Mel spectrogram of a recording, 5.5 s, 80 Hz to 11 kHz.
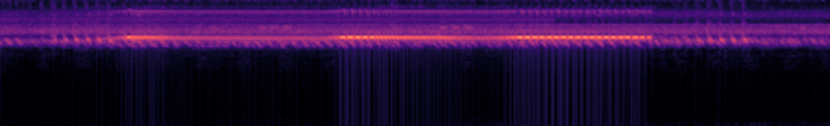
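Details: Bell crickets in autumn, recorded at Sanuki, Chiba, Japan, give bright, bell-like high trills, with bursts at about 1, 2.3 and 3.5 seconds over a constant pulsing insect chorus.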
